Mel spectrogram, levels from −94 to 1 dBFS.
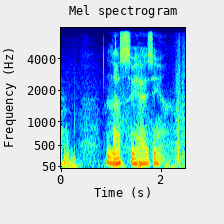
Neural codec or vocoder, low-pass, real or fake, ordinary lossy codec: none; 7.2 kHz; real; none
